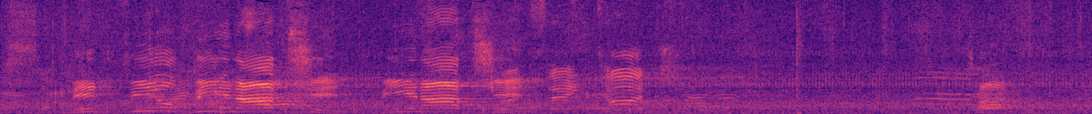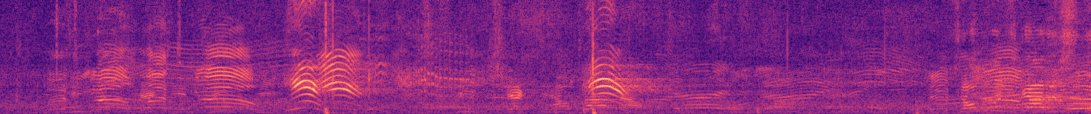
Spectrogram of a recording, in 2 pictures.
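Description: Shouts and calls from players and spectators carrying across an open soccer field during play. Two sharp thumps in the second half are the loudest sounds.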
